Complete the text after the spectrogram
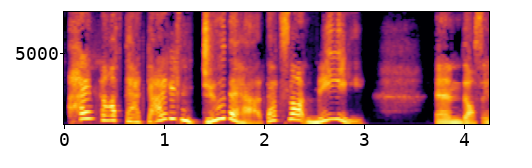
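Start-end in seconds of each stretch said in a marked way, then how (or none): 0.1-3.0 high, drawn-out protest; insistent denial. Retold or imitated. Actor tells agent it was someone else, insistent denial. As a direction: deny it slowly, pitch swooping up.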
